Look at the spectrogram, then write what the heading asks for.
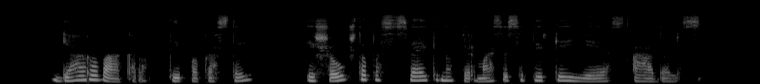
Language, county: Lithuanian, Šiauliai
